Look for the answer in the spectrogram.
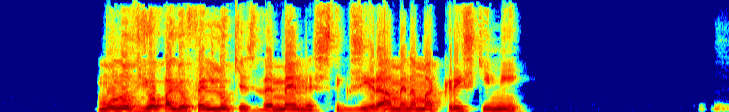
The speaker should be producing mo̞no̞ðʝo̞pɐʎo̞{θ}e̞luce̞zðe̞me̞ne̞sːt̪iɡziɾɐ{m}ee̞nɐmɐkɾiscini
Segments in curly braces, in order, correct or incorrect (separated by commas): incorrect, correct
